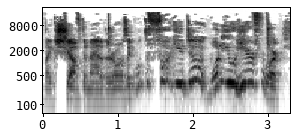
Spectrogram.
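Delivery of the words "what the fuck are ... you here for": put-on very high-pitched, loud, angry shouting. Retelling shoving a man out of the room: imitating own yelling. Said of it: "I started yelling at him".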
